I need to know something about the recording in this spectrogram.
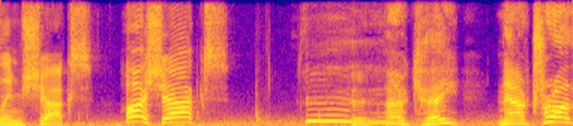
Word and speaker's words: Shaaark: a shark named jaah pronounced shark determined to inspire his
